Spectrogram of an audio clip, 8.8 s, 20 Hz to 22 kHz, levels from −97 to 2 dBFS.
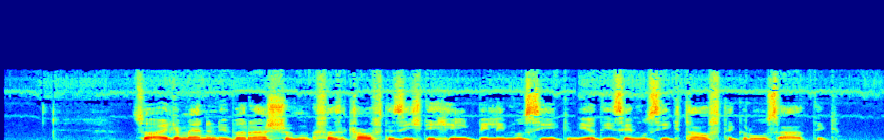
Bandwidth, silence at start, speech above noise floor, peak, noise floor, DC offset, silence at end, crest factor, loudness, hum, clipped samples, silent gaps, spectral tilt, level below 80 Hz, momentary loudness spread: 11.5 kHz; 1.35 s; 31 dB; -4 dBFS; -49 dBFS; under 0.1%; 0.5 s; 16 dB; -19 LUFS; none; under 0.1%; none; -5 dB/octave; -46 dBFS; 9 LU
